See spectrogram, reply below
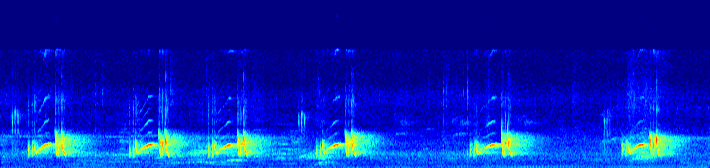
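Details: A bar-winged prinia in the pairing stage repeats a rising whistle followed by a harsh buzz, six times at about one-second spacing, over a low rumbling background.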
